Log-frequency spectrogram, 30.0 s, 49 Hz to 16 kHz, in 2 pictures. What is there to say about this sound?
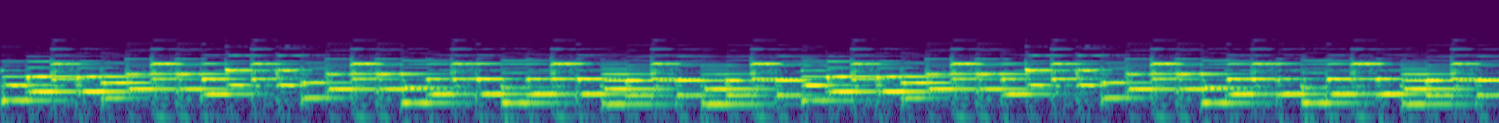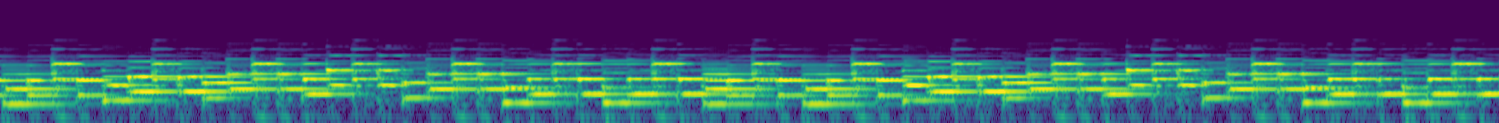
Music > Solo instrument
Piano loops 184 octave long loop 120 bpm
loop, simplesamples, 120, simple, pianomusic, free, reverb, music, 120bpm, piano, samples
